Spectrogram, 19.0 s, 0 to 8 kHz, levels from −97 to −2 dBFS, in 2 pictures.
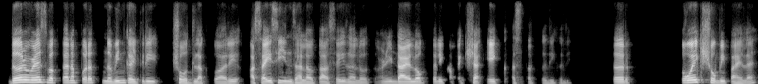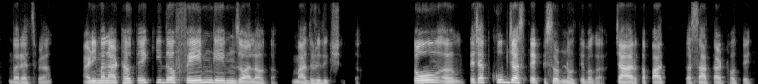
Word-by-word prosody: दरवेळेस 220 +2 +7
बघताना 185 -1 +2
परत 175 +1 +2
नवीन 160 +4 +1
काहीतरी 150 -3 0 0.2
शोध 140 -5 -2
लागतो. 130 +1 -5
अरे, 135 +4 -2 0.2
असाही 155 +3 +4
सीन 165 -3 -1
झाला 140 -3 -1
होता, 130 +2 -3
असंही 145 +4 -4
झालं 135 -6 -6
होतं 115 - -14
आणि 140 +2 -8
डायलॉग 140 +2 +5
तर 160 - -6
एकापेक्षा 145 +2 -3
एक 145 -1 +2
असतात 125 -1 -11
कधी-कधी. 125 0 -17 0.6
तर 160 0 +3 0.7
तो 195 +3 +7
एक 220 0 +7
शो 185 - +2
मी 160 - 0
पाहिलाय 130 +1 -3 0.2
बऱ्याच 130 -1 -6
वेळा, 135 +3 -10 0.4
आणि 155 +4 +1
मला 180 0 +2
आठवतंय 185 +2 0
की 215 - -6
द 215 +1 -1
फेम 205 0 +2
गेम 185 -1 0
जो 165 -2 -2
आला 135 -3 -1
होता 130 -2 -10 0.3
माधुरी 130 0 -3
दीक्षितचा, 120 -2 -13 0.7
तो 205 +3 +5
अ, 150 -3 -1 0.2
त्याच्यात 200 +4 +1
खूप 215 -1 -2
जास्त 200 -2 +4
ॲपिसोड 175 -1 -1
नव्हते 145 -2 -6
बघा. 115 -3 -9 0.2
4 140 -1 +4
का - - -8
5 135 0 +1 0.3
का 130 - -5
7-8 130 +1 -4
होते. 120 -1 -11
150 Hz, 175 wpm, -24 LUFS, 130-180 Hz, 0.7 s, दरवेळेस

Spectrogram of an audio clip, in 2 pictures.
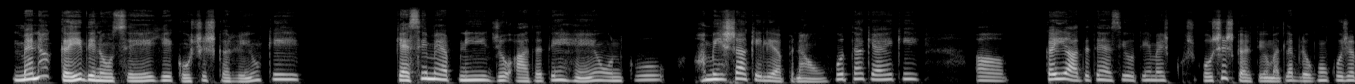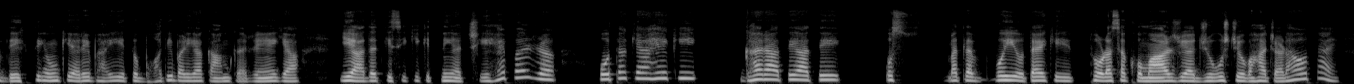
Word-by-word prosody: मैं 220 +5 +10
ना 315 +9 +9
कई 190 +3 +10
दिनों 185 -5 +7
से 160 0 -2 0.3
ये 185 0 +3
कोशिश 150 +5 -1
कर 150 -2 -3
रही 140 0 -3
हूँ 195 +6 0
कि, 230 -1 +1 1.0
कैसे 200 +7 +5
मैं 255 -2 +9
अपनी 200 -1 +4
जो 185 +2 +1
आदतें 160 +5 -2
हैं 170 -5 +1
उनको 190 +3 -3 0.3
हमेशा 235 +5 +6
के 205 -4 0
लिए 175 -2 0
अपनाऊँ? 140 -3 -4
होता 240 +2 0
क्या 235 -3 -1
है 225 +2 0
कि 250 +2 -3 0.6
अ, 175 -2 -2 0.4
कई 240 +2 +6
आदतें 200 -1 +1
ऐसी 200 +1 -3
होती 200 0 -4
हैं 200 - -2
मैं 195 0 -2
कुश - - -16
कुश - - -16
कोशिश 215 +12 +1
करती 155 -2 -3
हूँ, 155 - 0
मतलब 165 +4 -3
लोगों 160 +4 -2
को 190 -2 -2
जब 190 -4 -2
देखती 155 +6 -5
हूँ 175 0 -2
कि 185 - -5
अरे 170 +2 -3
भाई 160 +1 -8
ये 170 - -4
तो 165 - -5
बहुत 135 +4 -14
ही 200 - -2
बढ़िया 165 -3 -4
काम 150 +1 -4
कर - - -9
रहे 145 +1 -6
हैं 155 +2 -2
या 150 -1 -3 0.4
ये 180 +1 +1
आदत 160 0 -1
किसी 165 +1 -10
की 170 +3 -14
कितनी 170 +1 -6
अच्छी 160 +1 -7
है। 205 - -5
पर 315 -3 -5 0.6
होता 240 +4 -2
क्या 280 -1 -5
है 270 +2 -3
कि 285 0 -6 0.5
घर 215 +6 0
आते-आते 215 -1 -1 0.5
उस 205 -1 -6 0.4
मतलब 180 -2 -4
वही 195 0 +3
होता 180 -1 -1
है 180 0 +1
कि 170 -2 -7 0.2
थोड़ा-सा 175 -1 0
खुमार 155 -1 +2
या 165 -2 +1
जोश 160 +4 -3
जो 170 - -1
वहाँ 165 +2 -2
चढ़ा 150 +1 -5
होता 245 +5 -4
है, 195 -11 -8
180 Hz, 190 wpm, -22 LUFS, 160-215 Hz, 1.0 s, मैं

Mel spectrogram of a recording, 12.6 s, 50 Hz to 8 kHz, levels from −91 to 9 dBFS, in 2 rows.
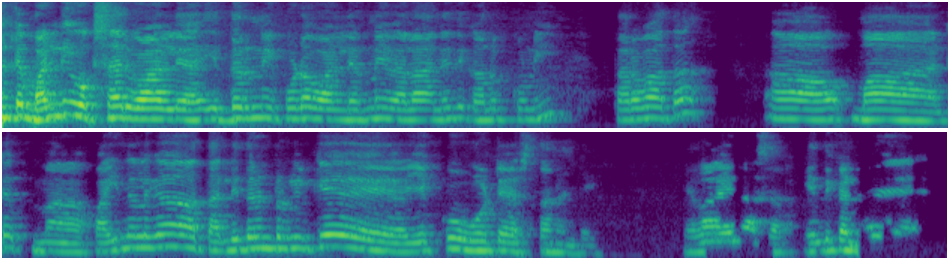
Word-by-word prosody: అంటే, 240 +3 +9
మళ్ళీ 255 +8 +7
ఒకసారి 230 -2 +5
వాళ్ళ 205 -1 +7 0.3
ఇద్దరిని 220 +3 -1
కూడా 210 +2 0
వాళ్ళ 195 -1 +1
నిర్ణయం 200 +2 -4
ఎలా 195 +1 0
అనేది 210 +3 -7
కనుక్కొని 195 +3 -8 0.5
తర్వాత 215 +4 -2 0.7
ఆహ్, 200 -1 0 0.2
మా 195 0 +2 0.4
అంటే 165 +8 -8 0.3
మా 165 - -7 0.2
ఫైనల్‌గా 225 +9 -3 0.2
తల్లిదండ్రులకే 215 +5 -2 0.6
ఎక్కువ 180 +1 -3
ఓటేస్తానండి, 155 -6 -7 0.7
ఎలా 170 +3 -3
అయినా 175 -2 -4
సరే. 150 +1 -11 0.2
ఎందుకంటే 195 - -5
200 Hz, 115 wpm, -21 LUFS, 180-220 Hz, 0.7 s, అంటే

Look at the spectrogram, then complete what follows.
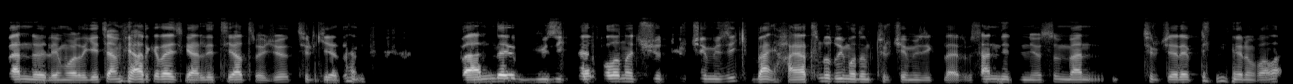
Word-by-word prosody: Ben 120 0 +5
de - - 0
öyleyim 105 -1 0
bu 105 - -1
arada, 105 0 +1
geçen 115 +3 +1
bir - - +4
arkadaş 125 0 +3
geldi, 110 +1 +1
tiyatrocu, 115 0 -1
Türkiye'den. - - -5 1.0
Bende, 130 +6 +8
müzikler 230 - -3
falan 140 0 +3
açıyor, 135 -1 -4
Türkçe 140 - -7
müzik. 130 +5 -6
Ben 125 -2 +3
hayatımda 120 +8 0
duymadığım 125 -3 -1
Türkçe 110 0 -7
müzikler. 105 -1 -7
Sen 125 0 -2
ne 120 -1 -5
dinliyorsun? 110 +2 -10
Ben 115 0 -1 0.5
Türkçe 115 0 -3
rap 115 0 +1 0.2
dinliyorum 115 -8 -5
falan. 110 +5 -4
120 Hz, 140 wpm, -25 LUFS, 110-135 Hz, 1.0 s, Bende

